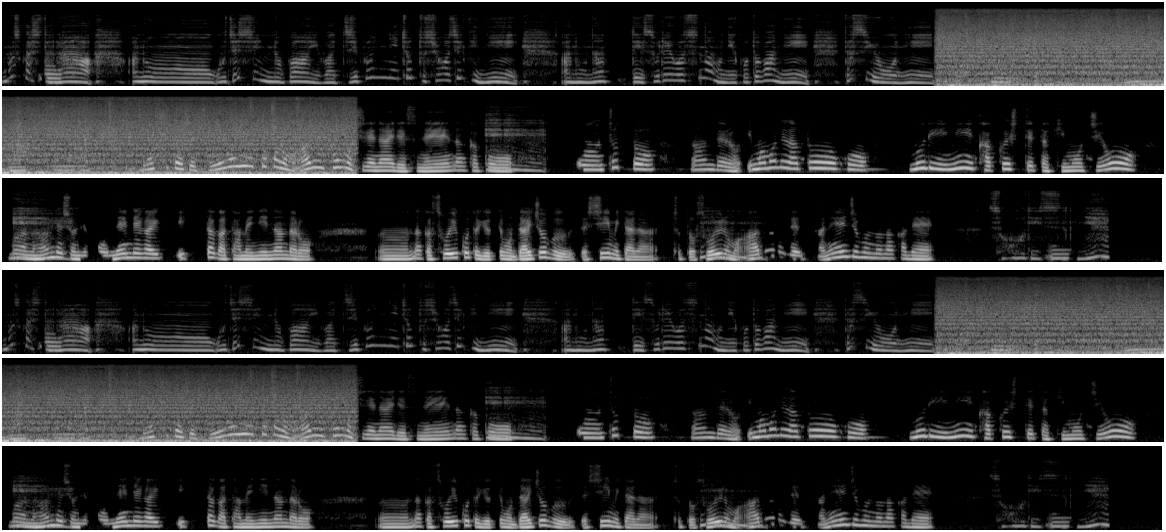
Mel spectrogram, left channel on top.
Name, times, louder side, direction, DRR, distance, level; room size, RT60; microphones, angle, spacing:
voice 1, 0.0-11.8 16.4-17.1 23.3-24.0 30.2-30.9 33.1-34.3, equal, 30° left, 6.1 m, -35 dB
sound 1, 9.3-15.2, left 1 dB, 15° left, 1.8 m, -25 dB
voice 2, 11.7-16.7 17.4-18.2 18.5-20.4 20.7-23.0 23.3-32.6 33.7-33.9, left 3 dB, 45° left, 0.7 m, -24 dB
head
